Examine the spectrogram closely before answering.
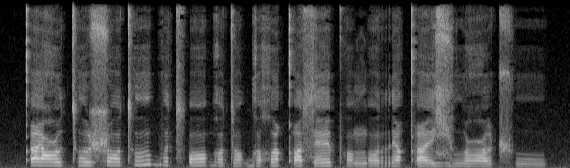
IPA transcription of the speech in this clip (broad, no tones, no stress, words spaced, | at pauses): qʼeʕutʰʊ ʂɔtʰʊ bʊt͡sʼɔ ɡɔtɔɡʊχu qʼɔsɛ pʰɔŋɔrɛ qʼɛ ʑuʕʊ ʈ͡ʂʰu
